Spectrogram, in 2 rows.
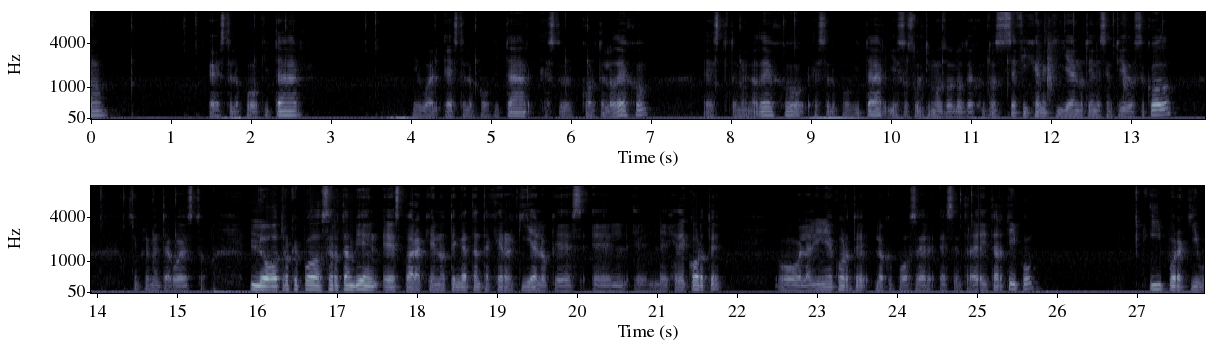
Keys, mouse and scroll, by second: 0.5 scroll, 1.4 typing, 1.5 click, 2.4 scroll, 3.5 click, 3.6 typing, 4.0 scroll, 4.8-5.7 scroll, 5.7 scroll, 8.7 click, 8.9 h, 9.0 h, 9.9 scroll, 10.6-11.0 scroll, 11.4 scroll, 12.2 click, 12.7 click, 14.0 click, 14.4 click, 14.7 scroll, 17.8 scroll, 19.3 click, 23.8 click, 25.3 click.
